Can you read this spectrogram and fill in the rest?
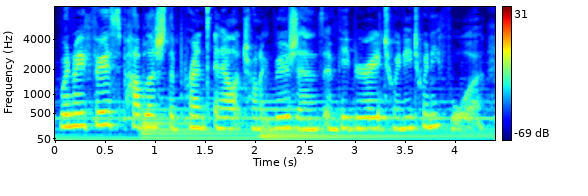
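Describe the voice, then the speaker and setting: A woman with a New Zealand accent reads her nonfiction book aloud at a steady, deliberate pace. Her pitch sits in a middle range, neither high nor low. Faint music plays underneath her voice. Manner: measured, deliberate reading. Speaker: doctor and author narrating her audiobook. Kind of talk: scripted audiobook narration.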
